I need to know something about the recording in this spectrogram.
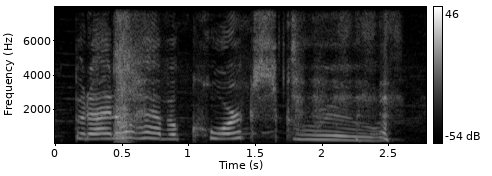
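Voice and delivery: tiny cute voice, high and very slow. Retelling a friend's phone call: imitating Shirley's cute little voice. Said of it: "in her cute little Shirley voice".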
